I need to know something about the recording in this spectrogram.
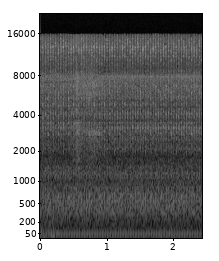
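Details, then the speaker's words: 2013 Ford Grand C-Max Titanium TDCi, 1.6-litre diesel, 6-speed manual, 96,692 miles, just serviced; recorded at the engine bay with bonnet open; low even diesel idle with soft steady clatter, no misses or knocks, smooth and healthy. "you can hear how smooth and how beautiful the engine runs."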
